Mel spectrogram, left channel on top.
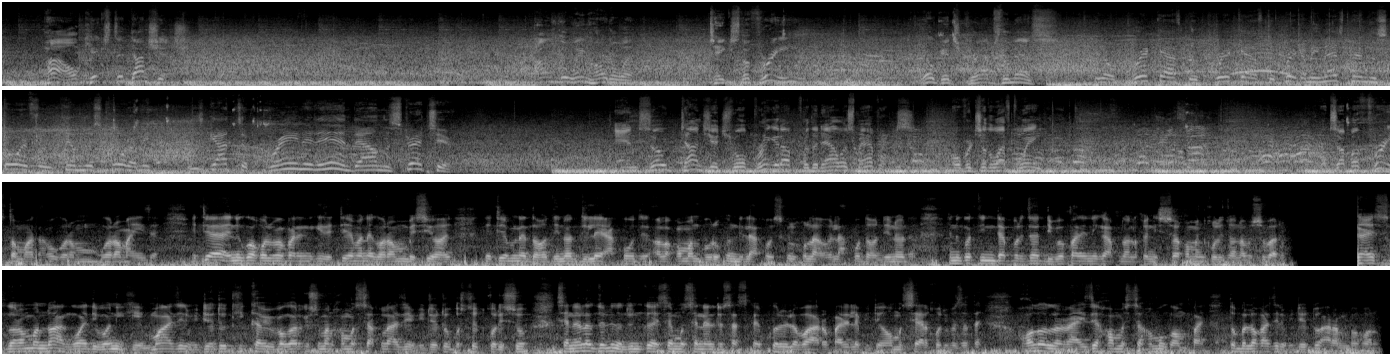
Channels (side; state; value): both; different; correlation 0.00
